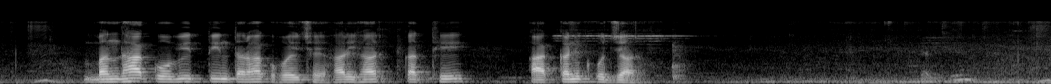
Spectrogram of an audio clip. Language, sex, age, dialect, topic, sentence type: Maithili, male, 41-45, Bajjika, agriculture, statement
